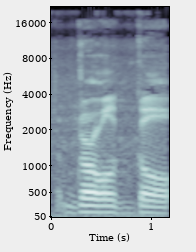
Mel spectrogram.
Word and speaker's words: Krol Ko: know it's also mispronounced cuz I think they say a G instead of the k sound so it' be like girl go or something like that so uh let's go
